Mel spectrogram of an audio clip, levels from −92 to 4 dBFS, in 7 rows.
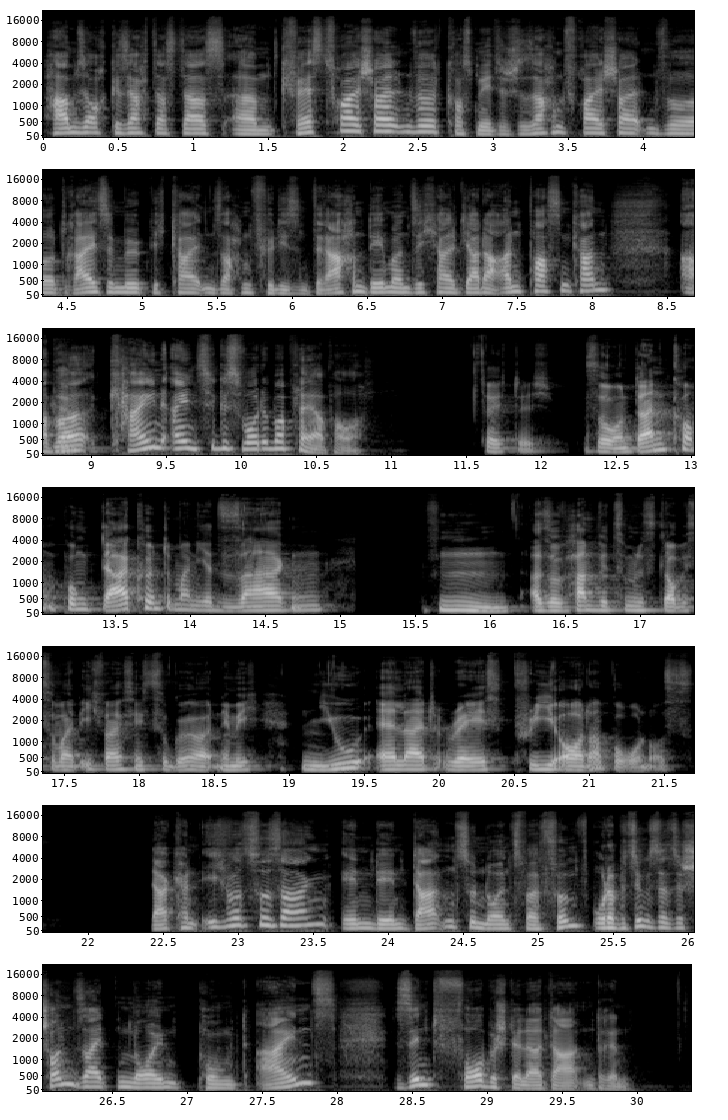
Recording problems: none

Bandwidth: 18 kHz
